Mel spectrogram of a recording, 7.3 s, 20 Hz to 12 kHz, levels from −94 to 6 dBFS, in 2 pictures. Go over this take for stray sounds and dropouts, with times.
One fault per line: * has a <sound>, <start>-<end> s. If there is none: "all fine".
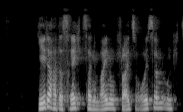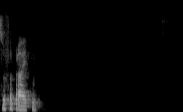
all fine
